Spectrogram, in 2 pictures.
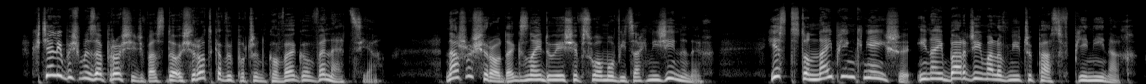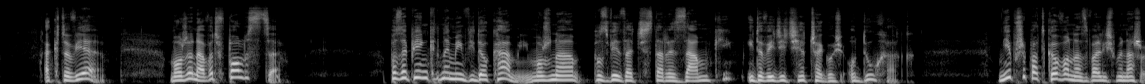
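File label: Polish General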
